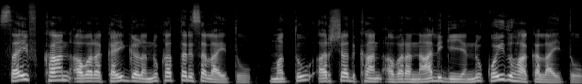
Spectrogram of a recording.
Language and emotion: Kannada, neutral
